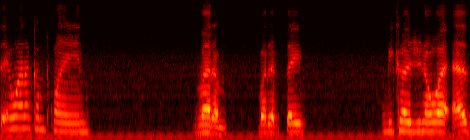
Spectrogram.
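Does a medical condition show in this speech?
Yes: cerebral palsy; lifelong, wheelchair user.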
